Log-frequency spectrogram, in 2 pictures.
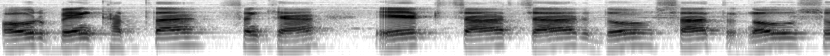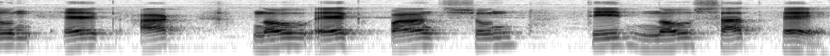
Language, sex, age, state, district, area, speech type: Hindi, male, 45-60, Madhya Pradesh, Chhindwara, rural, read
